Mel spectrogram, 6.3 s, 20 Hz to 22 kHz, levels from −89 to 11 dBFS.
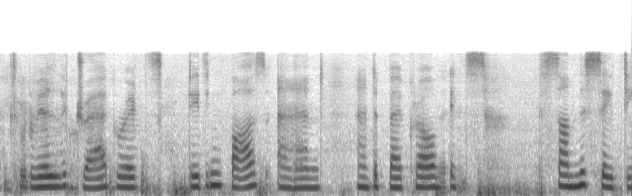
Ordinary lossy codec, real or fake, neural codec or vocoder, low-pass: none; fake; codec, 16 kHz, 0.8 kbps, ZipCodec; 7.2 kHz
